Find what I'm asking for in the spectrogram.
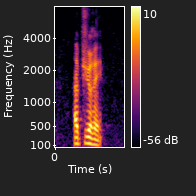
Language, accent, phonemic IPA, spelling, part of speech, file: French, France, /a.py.ʁe/, apurer, verb, LL-Q150 (fra)-apurer.wav
- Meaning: to balance (an account)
